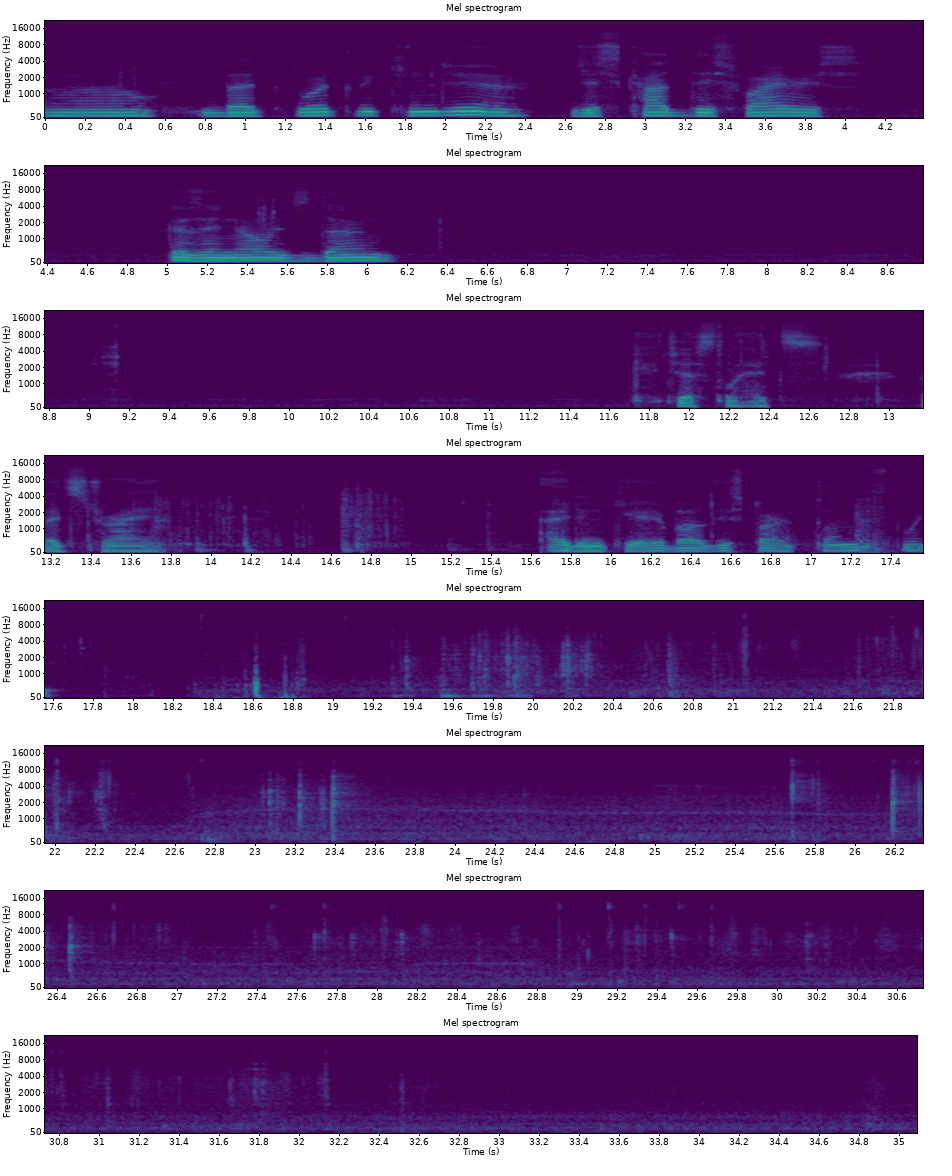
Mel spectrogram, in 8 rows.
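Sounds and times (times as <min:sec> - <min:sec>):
wires clicking and snipping: 0:25.0 - 0:33.5.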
